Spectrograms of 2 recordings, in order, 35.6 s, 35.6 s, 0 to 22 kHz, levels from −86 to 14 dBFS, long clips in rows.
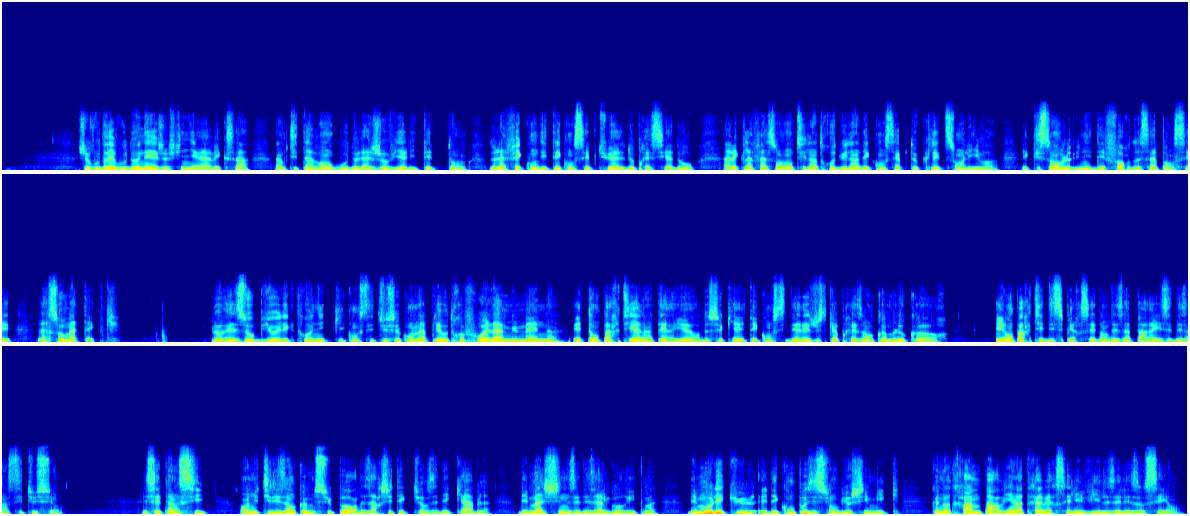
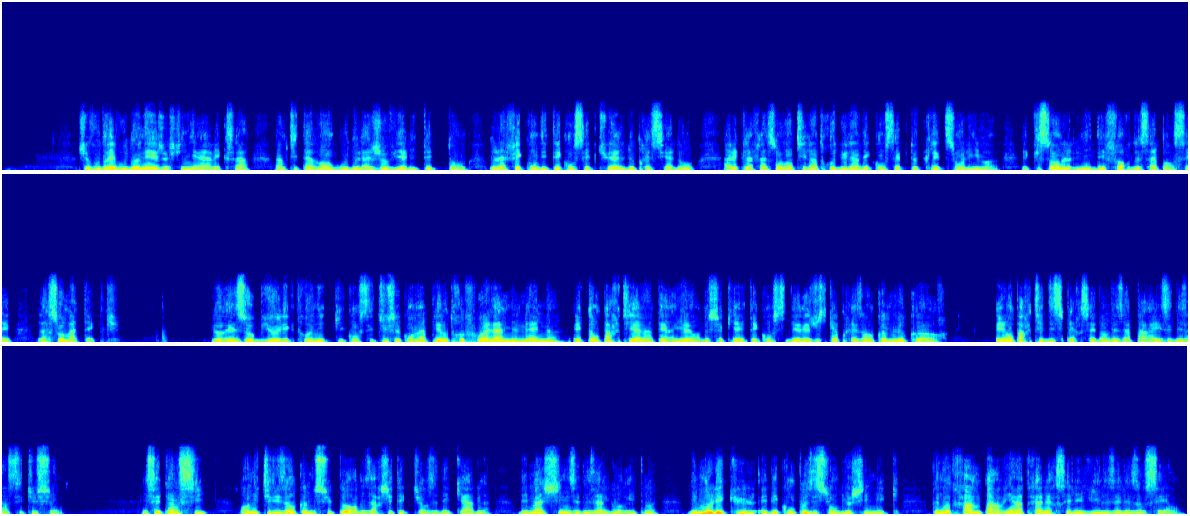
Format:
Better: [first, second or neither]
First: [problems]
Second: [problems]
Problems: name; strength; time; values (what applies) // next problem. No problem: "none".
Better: first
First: garbled, watery; slightly; nothing above 7.5 kHz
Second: garbled, watery; badly; nothing above 7.5 kHz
